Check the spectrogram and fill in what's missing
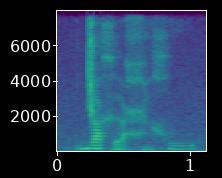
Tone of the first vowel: high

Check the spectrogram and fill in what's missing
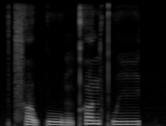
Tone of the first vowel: low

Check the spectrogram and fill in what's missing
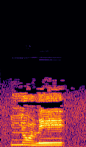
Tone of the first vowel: falling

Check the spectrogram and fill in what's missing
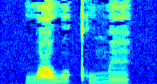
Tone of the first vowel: rising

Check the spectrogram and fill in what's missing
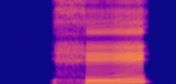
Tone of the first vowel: rising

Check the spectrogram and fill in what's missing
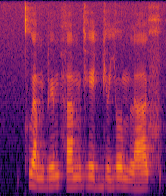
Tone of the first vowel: falling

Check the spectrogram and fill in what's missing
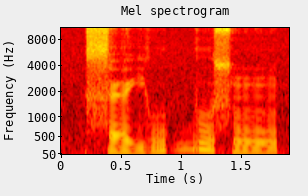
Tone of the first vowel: low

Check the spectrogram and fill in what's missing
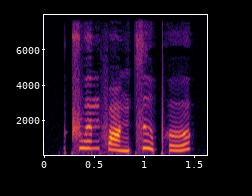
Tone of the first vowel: high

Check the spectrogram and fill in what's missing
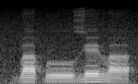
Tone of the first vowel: low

